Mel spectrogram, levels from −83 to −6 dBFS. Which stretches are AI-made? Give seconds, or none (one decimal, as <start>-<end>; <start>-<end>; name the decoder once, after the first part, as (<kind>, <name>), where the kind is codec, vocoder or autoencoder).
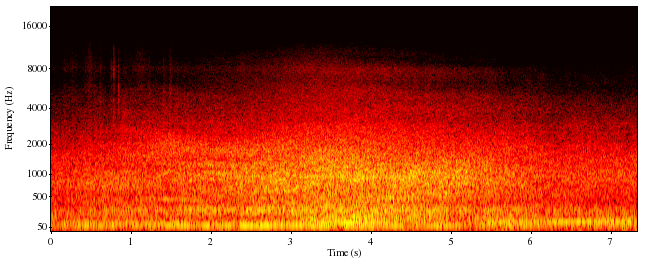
0.0-3.7 (autoencoder, DAC-VAE); 5.7-7.3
